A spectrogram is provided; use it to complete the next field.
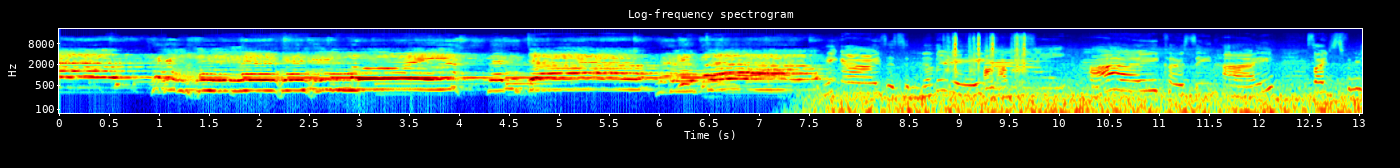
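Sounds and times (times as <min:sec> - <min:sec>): girl singing through microphone: 0:00.0 - 0:07.7.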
